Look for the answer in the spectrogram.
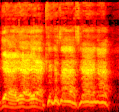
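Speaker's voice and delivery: high, giggly cartoon teen snicker; laughing through a squeaky high cartoon voice; Beavis and Butthead impression. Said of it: "and they're going".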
